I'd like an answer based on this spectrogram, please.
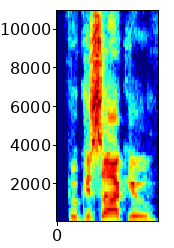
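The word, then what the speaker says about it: Fukasaku: to linger on it let me guess damiani fukusaku rivet Suzuki a variety of countries and genres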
